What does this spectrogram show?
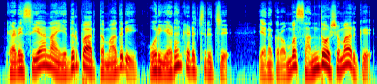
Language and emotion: Tamil, happy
